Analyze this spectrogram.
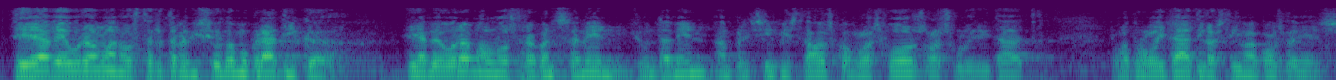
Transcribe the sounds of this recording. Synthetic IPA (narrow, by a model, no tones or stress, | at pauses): eɾəβɛwɾəːmlənɔst̪ɾət̪ɾəðisioðəmukɾat̪ikə | eəβɛwɾəməlˠnɔst̪ɾəpənsəmenʒunt̪əmenəmpɾinsipist̪alˠskɔmləsfɔɾzləsuliɾit̪at̪ | lət̪uəlit̪at̪iləst̪imapəlˠzβəʎes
